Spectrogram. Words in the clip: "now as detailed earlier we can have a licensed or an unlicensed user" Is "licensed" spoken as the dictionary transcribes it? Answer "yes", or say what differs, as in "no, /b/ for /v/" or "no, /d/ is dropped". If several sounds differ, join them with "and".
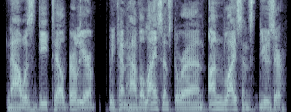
yes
